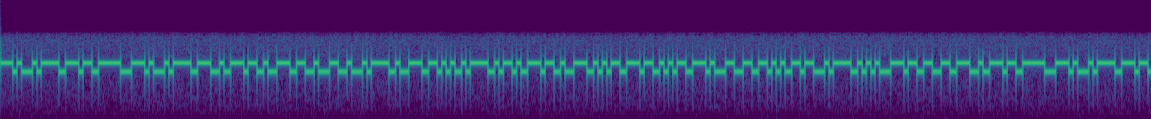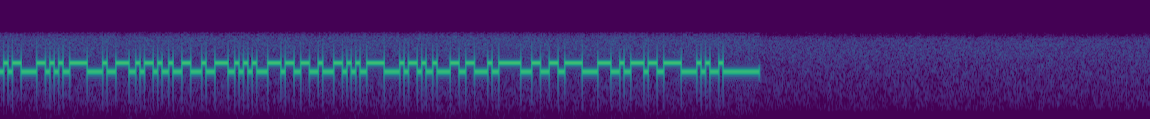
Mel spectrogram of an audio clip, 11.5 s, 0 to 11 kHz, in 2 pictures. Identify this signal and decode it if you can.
TTY/TDD text telephone tones (45.45 baud Baudot), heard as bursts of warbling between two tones, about 400 Hz shift, 1600 Hz centre. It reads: … THEN APPEARED AS SHIRLEY IN THE BROADWAY PRODUCTION OF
